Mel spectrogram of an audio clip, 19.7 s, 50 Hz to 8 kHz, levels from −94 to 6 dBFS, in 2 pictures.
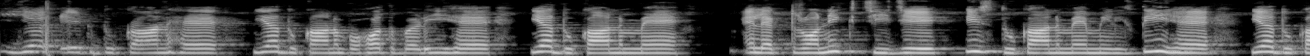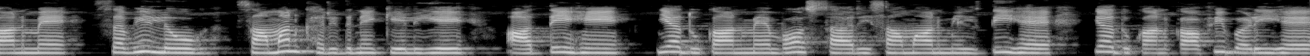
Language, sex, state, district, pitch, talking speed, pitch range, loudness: Hindi, female, Bihar, Saran, 225 Hz, 130 wpm, 220-245 Hz, -16 LUFS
